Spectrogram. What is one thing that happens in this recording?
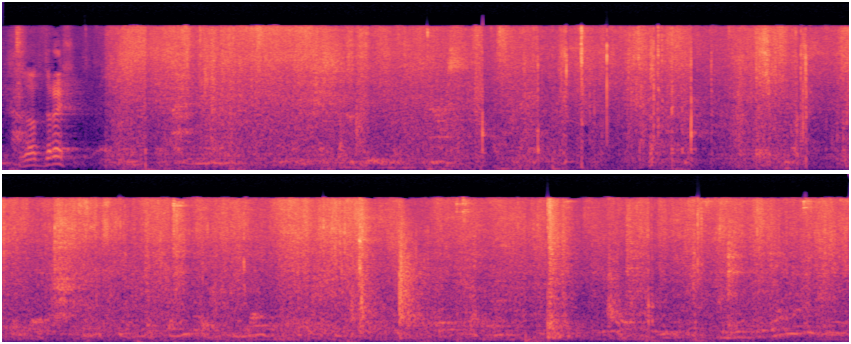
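A crowd of men and women murmur prayers aloud together.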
